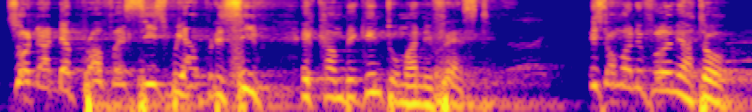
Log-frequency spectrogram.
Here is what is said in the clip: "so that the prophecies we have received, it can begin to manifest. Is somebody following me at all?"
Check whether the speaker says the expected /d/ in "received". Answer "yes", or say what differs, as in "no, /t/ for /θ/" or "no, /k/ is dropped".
yes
